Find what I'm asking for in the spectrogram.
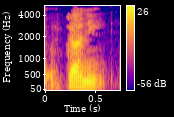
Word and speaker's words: Ohtani: आज मैं ब्लू जेस का एक एक प्लेयर है उटानी के नाम से, उसका OHTANI उटानी उसको प्रोनाउंस करते हैं, मेरे प्रोनाउंसिएशन में गड़बड़।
